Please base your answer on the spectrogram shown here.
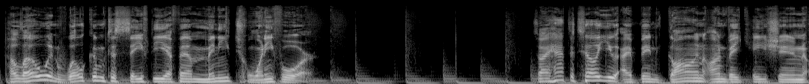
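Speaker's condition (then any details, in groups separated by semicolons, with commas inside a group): No condition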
